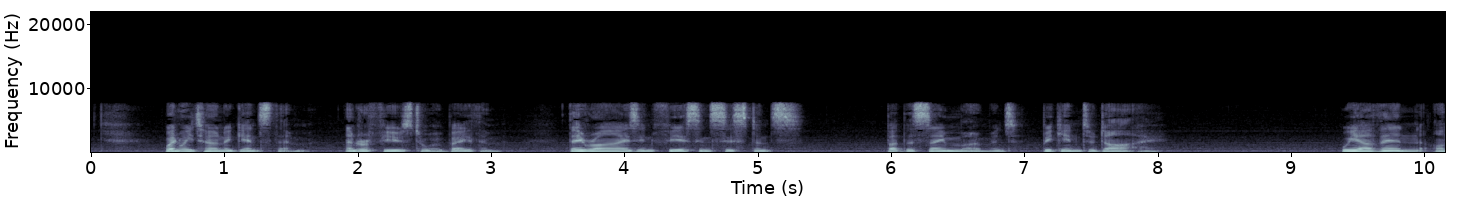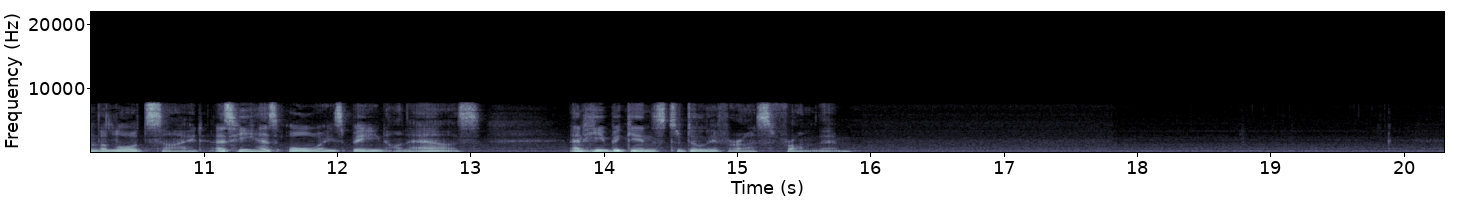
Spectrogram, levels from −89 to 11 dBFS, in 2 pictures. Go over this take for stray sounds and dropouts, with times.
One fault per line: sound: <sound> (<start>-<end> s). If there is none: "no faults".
no faults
